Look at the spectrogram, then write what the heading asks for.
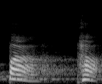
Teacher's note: आप अगर आप पा बोल रहे हैं तो आप दोनों ओठ आपके मिलेंगे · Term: ओष्ठ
